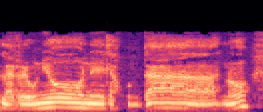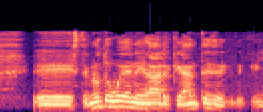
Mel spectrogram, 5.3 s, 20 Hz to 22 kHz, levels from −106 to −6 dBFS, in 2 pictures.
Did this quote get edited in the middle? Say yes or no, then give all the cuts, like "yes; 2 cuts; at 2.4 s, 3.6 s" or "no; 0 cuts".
no; 0 cuts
